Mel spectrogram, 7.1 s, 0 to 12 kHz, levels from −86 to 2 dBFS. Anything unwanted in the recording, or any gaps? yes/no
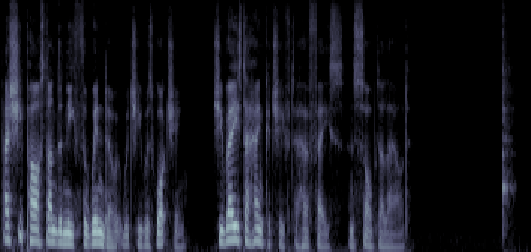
yes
